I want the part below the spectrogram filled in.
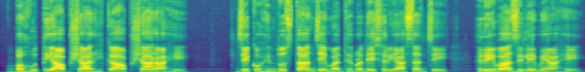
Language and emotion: Sindhi, neutral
